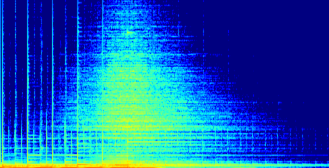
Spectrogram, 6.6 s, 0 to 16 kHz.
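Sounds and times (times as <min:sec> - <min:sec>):
corporate transition sound effect: 0:00.1 - 0:05.4.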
